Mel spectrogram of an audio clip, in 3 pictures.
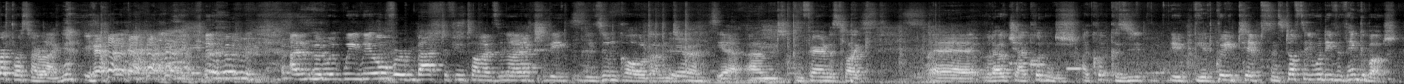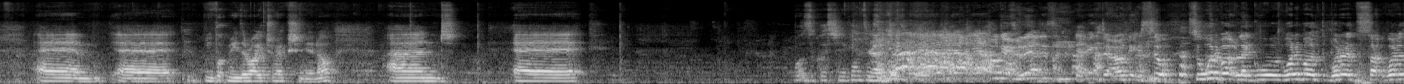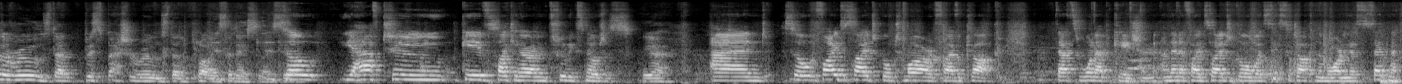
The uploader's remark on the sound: a conversation straight from the Christmas party of the Galway Bay Cycling Club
